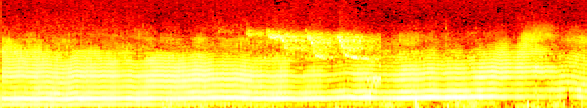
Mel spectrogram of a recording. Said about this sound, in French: La mouche.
